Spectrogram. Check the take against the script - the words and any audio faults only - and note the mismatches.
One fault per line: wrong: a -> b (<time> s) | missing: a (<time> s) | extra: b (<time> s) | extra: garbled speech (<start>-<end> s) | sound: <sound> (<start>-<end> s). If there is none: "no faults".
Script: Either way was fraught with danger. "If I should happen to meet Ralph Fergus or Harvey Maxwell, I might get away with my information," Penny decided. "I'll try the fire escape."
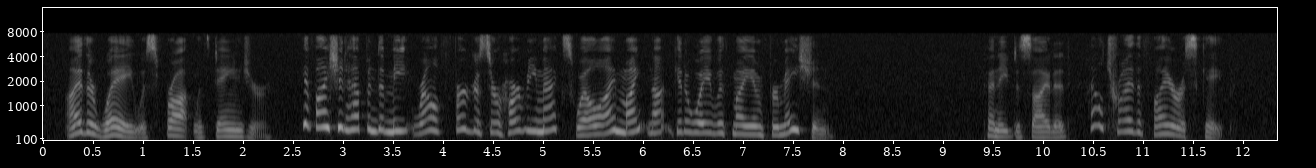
extra: not (6.1 s)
